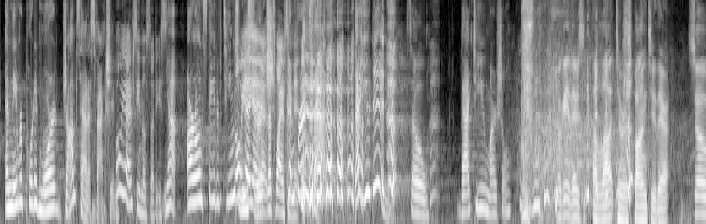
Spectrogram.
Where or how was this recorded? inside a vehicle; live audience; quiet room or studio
live audience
